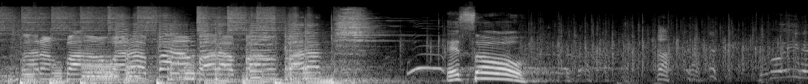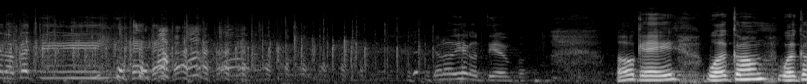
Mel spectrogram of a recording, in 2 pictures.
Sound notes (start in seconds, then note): 5.8 audience applauding; 7.8 speaking in Spanish; 8.9 group laughing; 12.0 speaking in Spanish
